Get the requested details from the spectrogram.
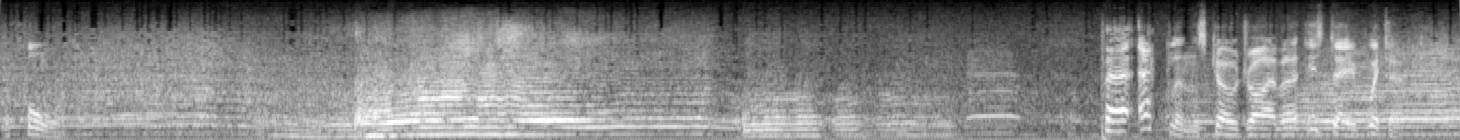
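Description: A rally car engine roars loudly, revving up and down as the car speeds past.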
